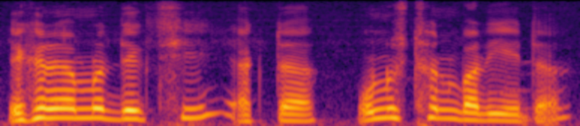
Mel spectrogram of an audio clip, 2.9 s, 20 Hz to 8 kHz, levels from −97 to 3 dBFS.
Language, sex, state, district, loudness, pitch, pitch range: Bengali, male, West Bengal, Cooch Behar, -16 LUFS, 205 Hz, 165-225 Hz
